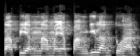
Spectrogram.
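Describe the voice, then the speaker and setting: A middle-aged man preaching as a pastor, telling his conversion story in a lively storytelling manner and acting out the dialogue. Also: fairly high pitch, moderate pace, highs cut off. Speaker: pastor giving testimony. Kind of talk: storytelling testimony sermon.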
